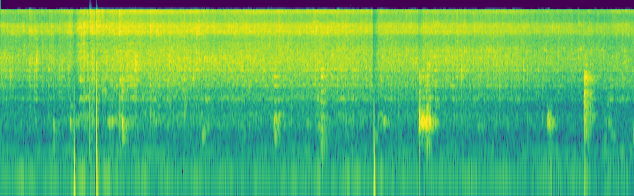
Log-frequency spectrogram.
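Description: Garlic and onion sautéing in a pan for chicken adobo, a steady sizzle with occasional sharp clicks of a utensil against the pan.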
